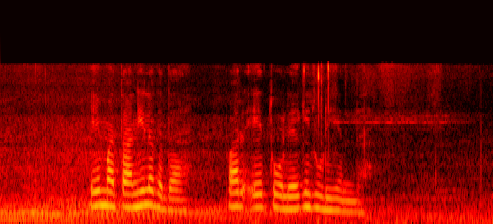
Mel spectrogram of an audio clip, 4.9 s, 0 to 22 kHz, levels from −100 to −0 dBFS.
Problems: background sounds at intervals, low volume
